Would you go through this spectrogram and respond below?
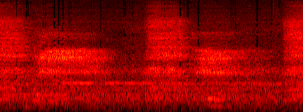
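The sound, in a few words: deep breathing during a yoga pose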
